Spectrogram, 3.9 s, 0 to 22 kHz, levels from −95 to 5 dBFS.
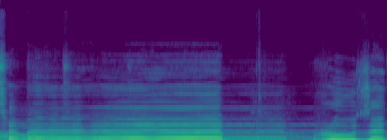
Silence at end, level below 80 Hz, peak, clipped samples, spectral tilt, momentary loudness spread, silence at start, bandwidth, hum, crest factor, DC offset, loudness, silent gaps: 0 s; -88 dBFS; -18 dBFS; under 0.1%; -7.5 dB/octave; 16 LU; 0 s; 13.5 kHz; none; 14 dB; under 0.1%; -31 LUFS; none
